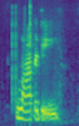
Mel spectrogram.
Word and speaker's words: Labadee: And then we went to Labadee. Am I saying that correctly? I hear people say it differently. – You are, so.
